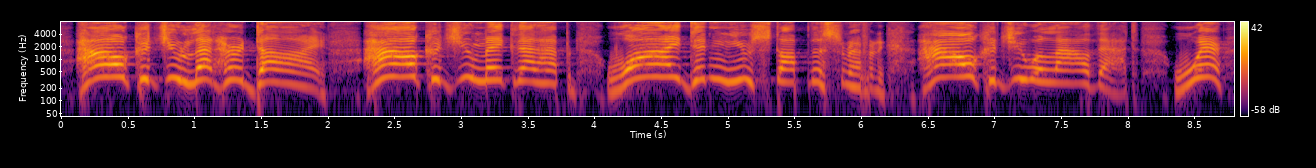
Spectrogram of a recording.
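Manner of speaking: loud, high, slow accusing cry; blaming God. Retold or imitated. People blaming God for a death, anguished and loud. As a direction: shake your fist at heaven in words. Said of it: "they shake their fist at me and blame me".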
